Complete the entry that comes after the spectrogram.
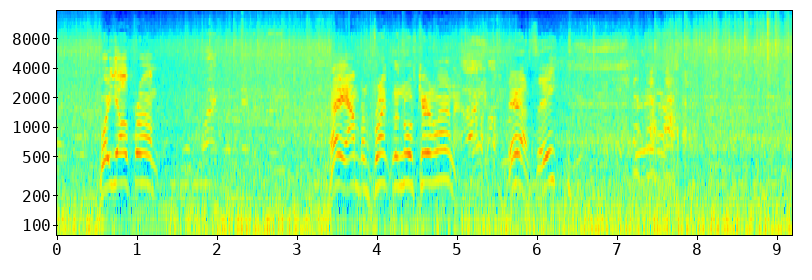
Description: A man speaking to another man engine running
